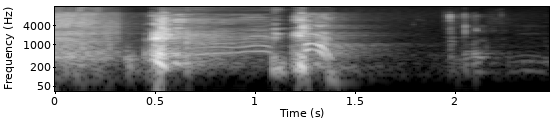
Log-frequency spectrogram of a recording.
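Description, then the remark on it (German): Two harsh, throaty coughs from a person with a cold in quick succession, fairly loud, followed by a brief quiet rustle and silence. No talking. “Und sonst müsst ihr meinen Husten aushalten.”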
